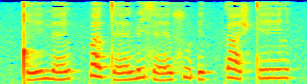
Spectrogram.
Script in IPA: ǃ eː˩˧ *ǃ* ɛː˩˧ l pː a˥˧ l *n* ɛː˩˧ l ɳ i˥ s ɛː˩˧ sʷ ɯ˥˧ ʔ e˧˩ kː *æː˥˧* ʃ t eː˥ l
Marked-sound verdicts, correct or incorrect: incorrect: ŋ, incorrect: t, incorrect: aː˥˧

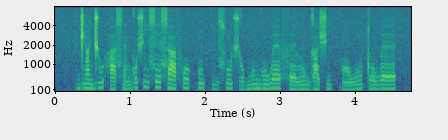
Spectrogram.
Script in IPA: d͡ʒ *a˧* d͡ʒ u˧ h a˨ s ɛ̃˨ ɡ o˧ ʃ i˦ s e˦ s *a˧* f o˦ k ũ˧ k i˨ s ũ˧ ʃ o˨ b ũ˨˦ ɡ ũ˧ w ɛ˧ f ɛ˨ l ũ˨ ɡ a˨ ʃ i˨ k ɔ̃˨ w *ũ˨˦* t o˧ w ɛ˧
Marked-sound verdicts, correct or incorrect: incorrect: ã˧, correct, correct

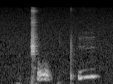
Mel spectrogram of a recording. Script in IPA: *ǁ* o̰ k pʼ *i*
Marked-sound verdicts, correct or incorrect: correct, correct

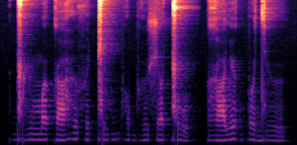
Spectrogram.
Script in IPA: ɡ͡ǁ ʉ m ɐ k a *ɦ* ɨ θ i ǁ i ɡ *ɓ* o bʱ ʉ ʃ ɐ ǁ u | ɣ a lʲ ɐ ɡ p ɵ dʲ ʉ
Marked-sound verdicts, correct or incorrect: correct, incorrect: bʱ

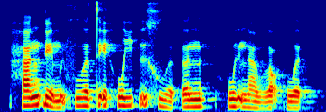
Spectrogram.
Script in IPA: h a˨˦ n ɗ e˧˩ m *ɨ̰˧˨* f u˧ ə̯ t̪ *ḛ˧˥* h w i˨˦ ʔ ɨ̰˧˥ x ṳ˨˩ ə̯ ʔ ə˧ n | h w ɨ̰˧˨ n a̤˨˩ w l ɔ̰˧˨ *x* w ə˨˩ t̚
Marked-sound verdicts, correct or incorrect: correct, correct, incorrect: k

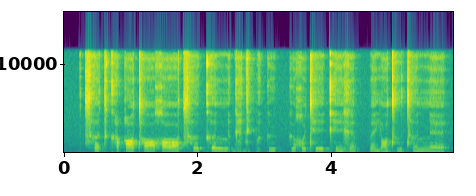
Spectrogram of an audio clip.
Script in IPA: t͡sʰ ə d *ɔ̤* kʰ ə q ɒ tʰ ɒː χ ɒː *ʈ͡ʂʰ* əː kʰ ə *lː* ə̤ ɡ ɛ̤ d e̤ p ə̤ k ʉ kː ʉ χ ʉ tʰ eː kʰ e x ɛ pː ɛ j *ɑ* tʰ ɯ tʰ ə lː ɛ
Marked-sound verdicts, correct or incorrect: incorrect: ə̤, incorrect: t͡sʰ, correct, incorrect: ɒ

